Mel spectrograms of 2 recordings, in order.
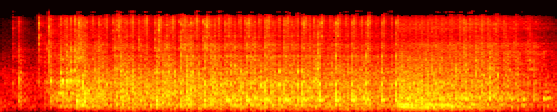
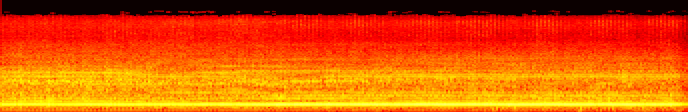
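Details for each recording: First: Lawnmower starting: rattly, clattering knock at start-up and uneven running without speeding up properly, caused by a partly sheared flywheel key; key then replaced. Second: Small petrol lawnmower after replacing a sheared flywheel key: engine runs fast and steady with an even buzz, without the earlier knocking at start-up and the slow speed-up.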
